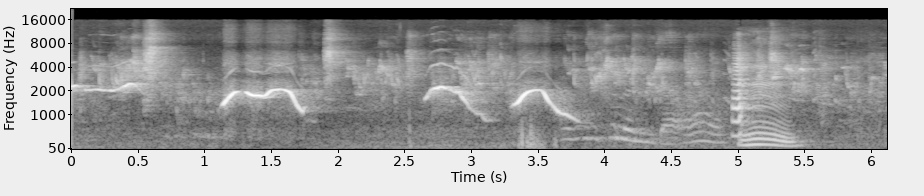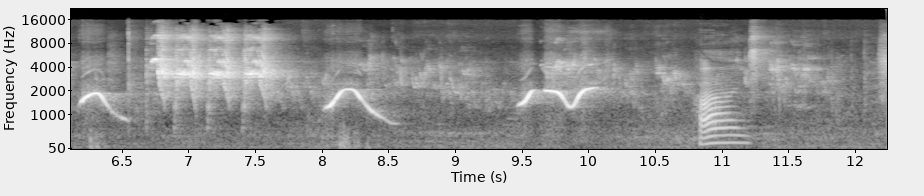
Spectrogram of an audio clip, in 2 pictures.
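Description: Pet birds calling: a string of short whistles that each rise and then fall, about eight in all, with one harsh squawk about seven seconds in.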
